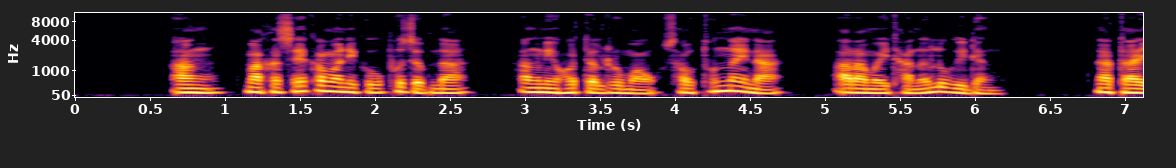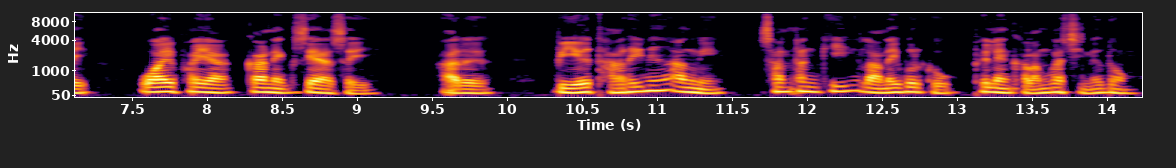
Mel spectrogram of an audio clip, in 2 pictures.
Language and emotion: Bodo, sad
